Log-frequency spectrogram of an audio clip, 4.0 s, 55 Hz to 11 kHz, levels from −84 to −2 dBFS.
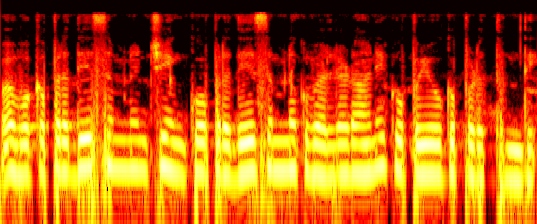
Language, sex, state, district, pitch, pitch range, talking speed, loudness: Telugu, female, Andhra Pradesh, Chittoor, 190 Hz, 180-200 Hz, 120 wpm, -14 LUFS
